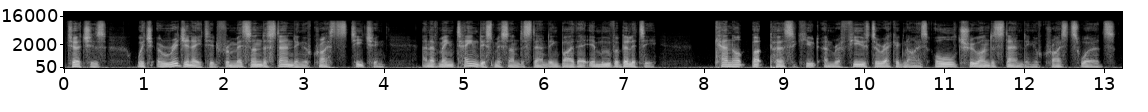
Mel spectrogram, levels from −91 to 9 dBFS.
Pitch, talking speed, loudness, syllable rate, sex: 105 Hz, 135 wpm, -18 LUFS, 5.5 syllables/s, male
